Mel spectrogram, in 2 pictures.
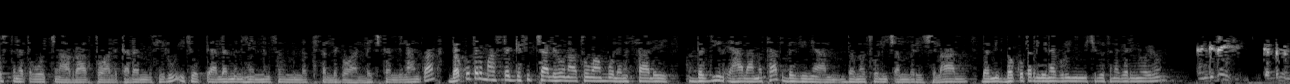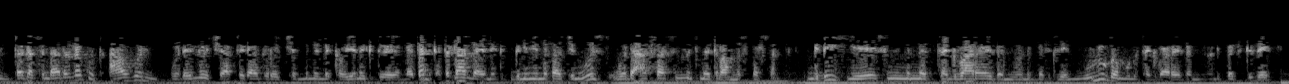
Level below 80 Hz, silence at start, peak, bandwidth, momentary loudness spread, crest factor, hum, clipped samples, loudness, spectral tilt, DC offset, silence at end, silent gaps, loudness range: -46 dBFS; 0 s; -10 dBFS; 4.1 kHz; 9 LU; 18 dB; none; under 0.1%; -28 LUFS; -11 dB/octave; under 0.1%; 0 s; none; 3 LU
